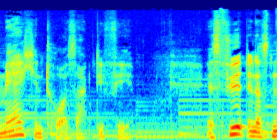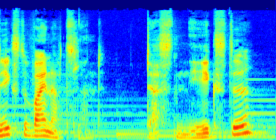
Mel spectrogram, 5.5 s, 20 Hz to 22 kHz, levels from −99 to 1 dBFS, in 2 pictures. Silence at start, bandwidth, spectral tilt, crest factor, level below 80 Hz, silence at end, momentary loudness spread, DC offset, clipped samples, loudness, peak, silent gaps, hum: 0 s; 17 kHz; -4 dB/octave; 24 dB; -58 dBFS; 0 s; 21 LU; under 0.1%; under 0.1%; -22 LUFS; 0 dBFS; none; none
